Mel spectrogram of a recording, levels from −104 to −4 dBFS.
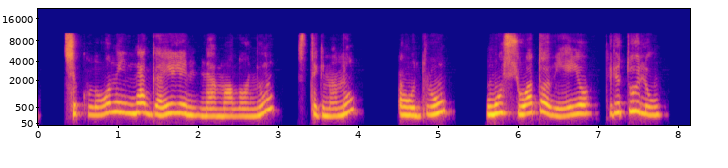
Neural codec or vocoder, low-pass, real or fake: codec, 24 kHz, 3 kbps, HILCodec; 9.9 kHz; fake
